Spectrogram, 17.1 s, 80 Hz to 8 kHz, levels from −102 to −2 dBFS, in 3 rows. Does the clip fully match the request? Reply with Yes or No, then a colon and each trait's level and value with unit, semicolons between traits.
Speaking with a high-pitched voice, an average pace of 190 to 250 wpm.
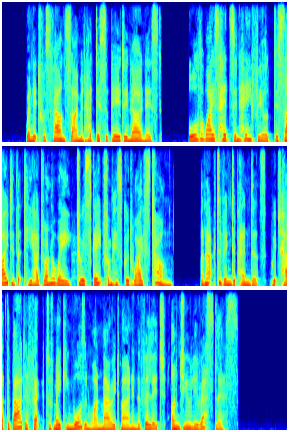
No: high, 220 Hz; average, 170 wpm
